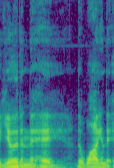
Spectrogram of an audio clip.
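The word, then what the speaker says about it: Yah: hey and it's pronounced ya but you have to hear the hey at the end when i say it's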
